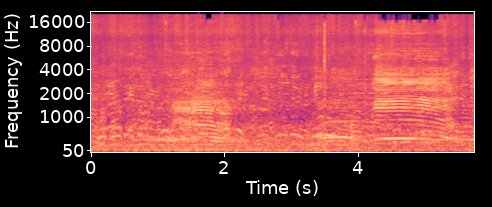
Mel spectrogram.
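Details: Sahiwal breed bull calf at a Sirajganj cattle market, Bangladesh, lowing in two long, swelling moos with rich harmonics, over steady crowd chatter and market bustle.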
